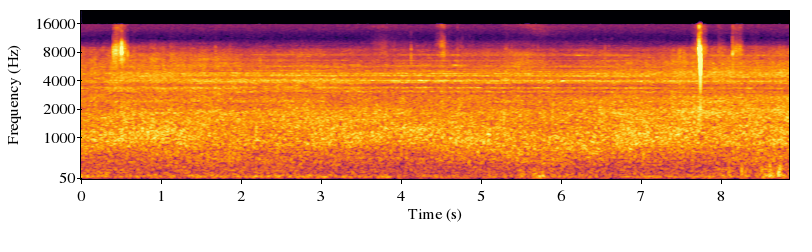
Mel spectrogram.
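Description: Freight train of tank cars rolling past, a steady rumble and rush of steel wheels on the rails.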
